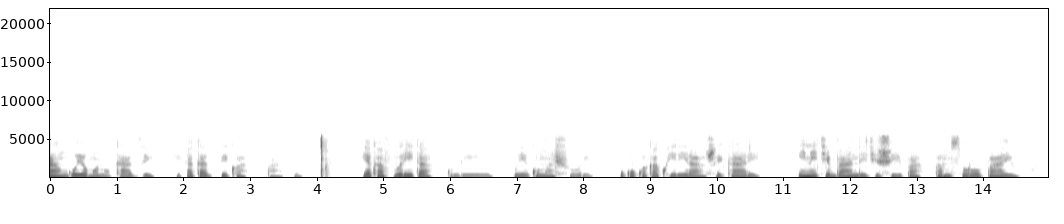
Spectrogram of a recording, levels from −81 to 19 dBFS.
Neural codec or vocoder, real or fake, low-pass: none; real; 5.4 kHz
